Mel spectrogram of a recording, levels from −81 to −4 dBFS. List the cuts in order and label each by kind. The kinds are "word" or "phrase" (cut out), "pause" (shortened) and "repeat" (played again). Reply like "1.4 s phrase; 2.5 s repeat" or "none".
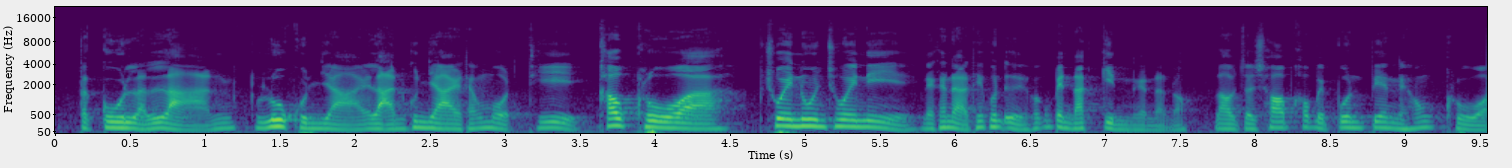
3.6 s pause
